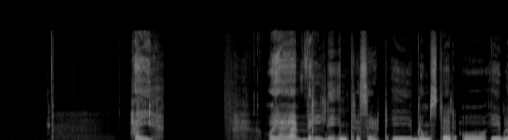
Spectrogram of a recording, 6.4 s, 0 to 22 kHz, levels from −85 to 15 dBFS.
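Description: From the start to 4.25 s, pre-emphasis is left on: the treble boost was never undone by the matching de-emphasis, which fits a J.17 curve. Highs sit about 11 dB above 1 kHz at 10 kHz, making the speech thin, bright and hissy on sibilants.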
